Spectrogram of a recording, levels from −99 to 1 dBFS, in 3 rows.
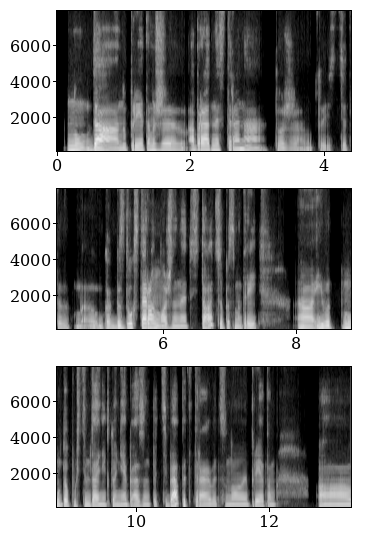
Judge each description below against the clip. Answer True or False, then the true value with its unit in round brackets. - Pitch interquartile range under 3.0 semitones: False (3.9 semitones)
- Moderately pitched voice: True (165 Hz)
